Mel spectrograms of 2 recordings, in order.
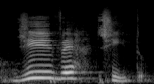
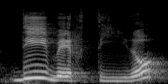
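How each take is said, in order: First: It is pronounced with a Portuguese r sound. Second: It is pronounced with a Spanish r sound.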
